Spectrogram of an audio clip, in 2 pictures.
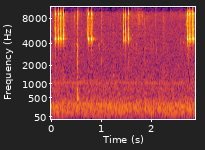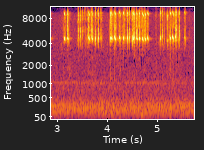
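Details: Loud house cricket chirping: a few isolated shrill pulses at first, then rapid trains of short bright chirps crowding together in the second half, steady faint hum underneath.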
